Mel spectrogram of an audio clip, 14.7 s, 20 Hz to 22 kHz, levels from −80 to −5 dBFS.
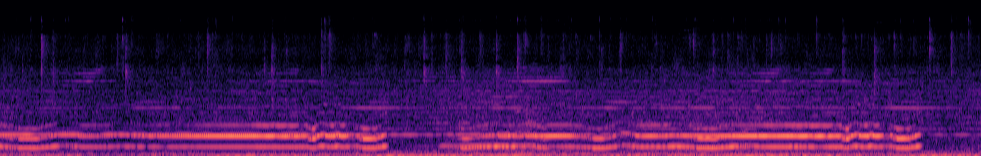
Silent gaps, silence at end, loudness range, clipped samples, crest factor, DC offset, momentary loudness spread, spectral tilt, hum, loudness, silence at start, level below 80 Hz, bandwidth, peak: none; 0 s; 4 LU; under 0.1%; 12 dB; under 0.1%; 11 LU; -6.5 dB/octave; none; -32 LUFS; 0 s; -40 dBFS; 15 kHz; -18 dBFS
